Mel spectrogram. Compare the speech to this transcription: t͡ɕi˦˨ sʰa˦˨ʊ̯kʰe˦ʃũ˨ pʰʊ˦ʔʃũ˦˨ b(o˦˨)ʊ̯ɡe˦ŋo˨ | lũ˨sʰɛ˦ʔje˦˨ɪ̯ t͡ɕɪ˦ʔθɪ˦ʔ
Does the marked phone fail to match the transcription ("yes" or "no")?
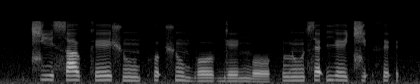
yes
